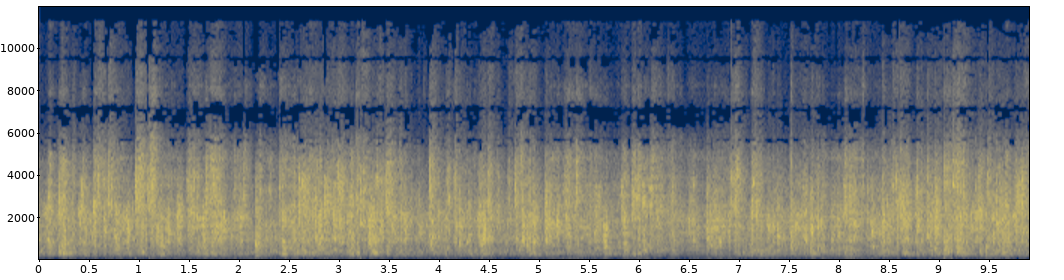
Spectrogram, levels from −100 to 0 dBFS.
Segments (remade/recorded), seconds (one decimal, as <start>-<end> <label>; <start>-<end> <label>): 0.0-1.1 recorded; 1.1-2.6 remade; 2.6-5.1 recorded; 5.1-7.0 remade; 7.0-7.8 recorded; 7.8-8.4 remade; 8.4-9.9 recorded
